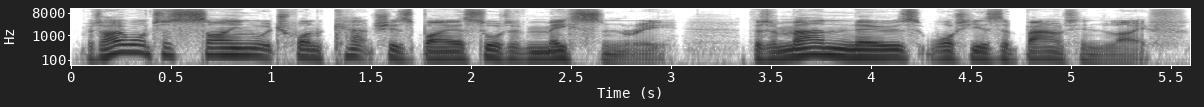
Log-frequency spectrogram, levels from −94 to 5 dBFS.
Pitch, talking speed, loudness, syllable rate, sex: 120 Hz, 245 wpm, -18 LUFS, 5.5 syllables/s, male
